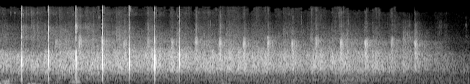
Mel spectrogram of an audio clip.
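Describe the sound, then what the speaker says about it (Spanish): A conference audience claps to welcome a speaker to a talk on the role of the CISO, a modest round of applause with a few sharp nearby claps at first, fading out after about four seconds. "Recibámoslos con un aplauso."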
